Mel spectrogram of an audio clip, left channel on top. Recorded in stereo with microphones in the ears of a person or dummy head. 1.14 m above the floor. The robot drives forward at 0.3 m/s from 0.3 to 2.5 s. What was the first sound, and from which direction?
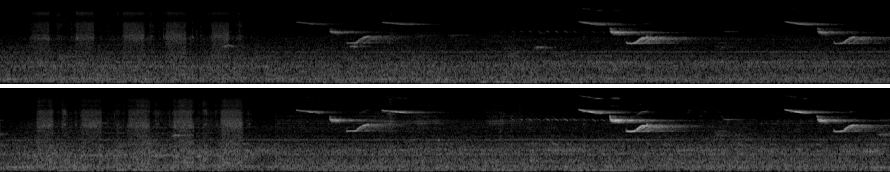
A bird, 50° right (ahead or behind).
